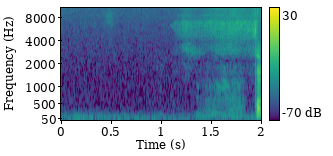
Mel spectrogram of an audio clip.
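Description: Mostly quiet room tone, then near the end a woman's soft, noisy in-breath with a faint hum in it.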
